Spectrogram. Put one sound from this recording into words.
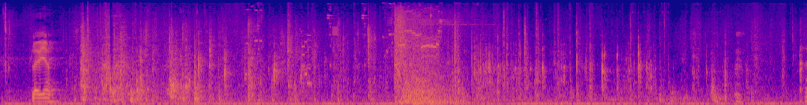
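A group of people laugh and cheer.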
